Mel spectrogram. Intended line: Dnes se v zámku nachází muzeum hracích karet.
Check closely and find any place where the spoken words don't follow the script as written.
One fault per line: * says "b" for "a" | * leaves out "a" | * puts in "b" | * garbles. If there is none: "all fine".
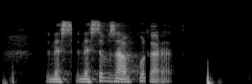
* puts in "dnes"
* leaves out "nachází muzeum hracích"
